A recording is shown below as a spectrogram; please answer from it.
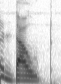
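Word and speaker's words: doubt: तो यहाँ पर जो जो साइलेंट है हमें वो बताने हैं। जैसे यहाँ हो गया डाउट, तो बी से क्या बनता है?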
